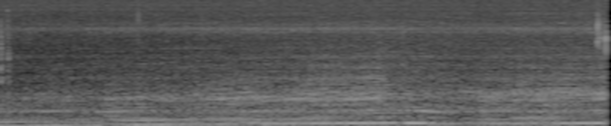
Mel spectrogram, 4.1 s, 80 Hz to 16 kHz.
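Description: A 1.3 turbo SUV with a CVT, either a Jeep Renegade or a Renault Duster, launches from a standstill with a steady, rising engine drone that climbs through simulated gear steps, heard from inside with no talking.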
